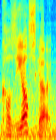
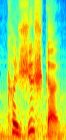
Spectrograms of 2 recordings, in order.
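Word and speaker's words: Kościuszko: named for taros kushko yes that is the Polish pronunciation kushko Polish people really don't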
